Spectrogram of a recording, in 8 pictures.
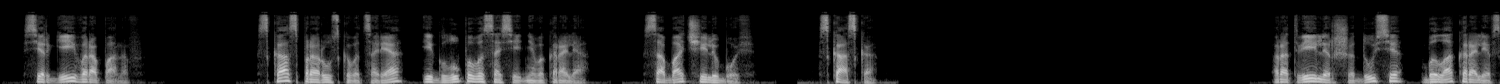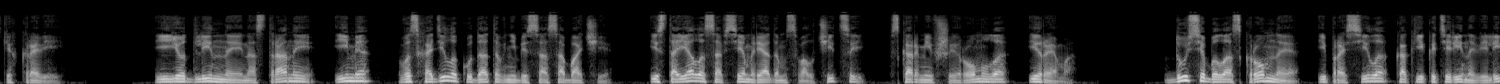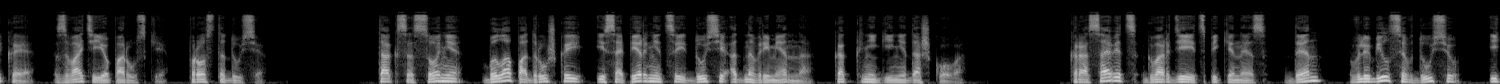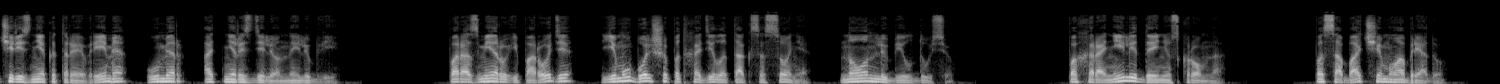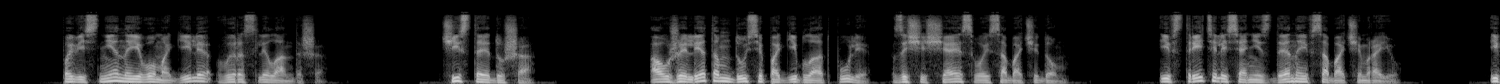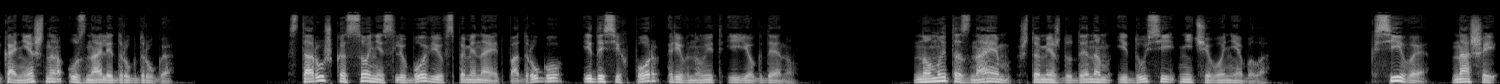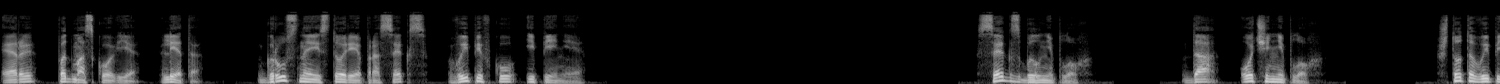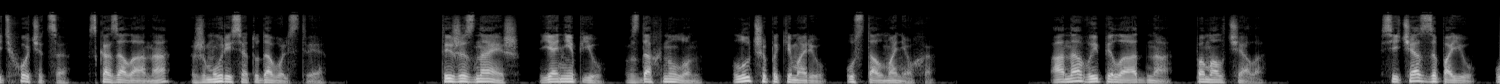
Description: Аудиокнига Сказ про Русского царя и Глупого соседнего короля | Библиотека аудиокниг
Aудиокнига Сказ про Русского царя и Глупого соседнего короля Автор Сергей Алексеевич Воропанов Читает аудиокнигу Авточтец ЛитРес.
